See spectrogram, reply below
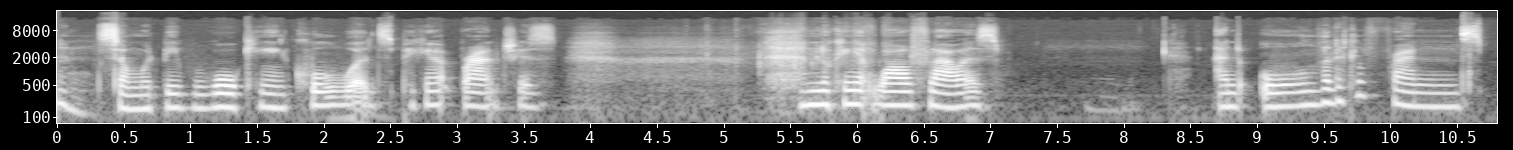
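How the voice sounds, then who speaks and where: A woman with a British accent reading a children's story in ASMR style, animated and often slipping into whispers. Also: on the low side, gravelly.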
